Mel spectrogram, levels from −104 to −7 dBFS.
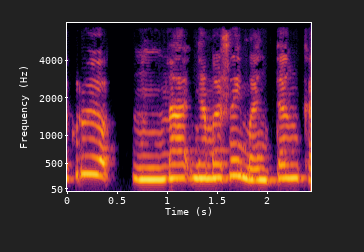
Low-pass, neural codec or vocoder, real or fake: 7.2 kHz; none; real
